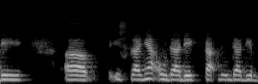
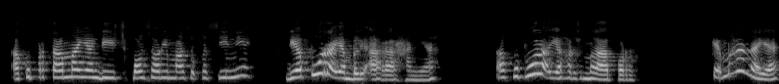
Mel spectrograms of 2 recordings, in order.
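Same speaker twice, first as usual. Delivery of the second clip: higher-pitched aggrieved appeal; retold protest; 5 semitones higher than usual. Employee explaining her predicament to her superior, mildly aggrieved. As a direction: plead your case in mild protest.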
